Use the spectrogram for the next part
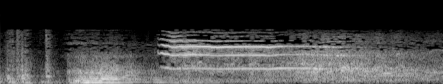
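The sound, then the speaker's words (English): A savage tiger being washed in a bath snarls with a low, rough growl, then breaks into a long, loud, high-pitched yowling wail that holds for several seconds with no talking. “He's washing a savage tiger.”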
